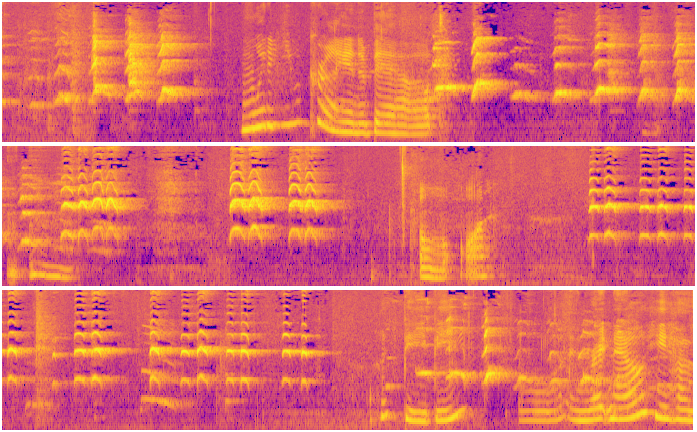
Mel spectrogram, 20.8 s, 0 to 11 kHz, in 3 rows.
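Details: Red tri Australian Shepherd puppy boy with one blue eye at Fifteen Acre Farms, Oklahoma, 16 November 2019, crying indoors; thin, sustained whines and short yips repeat in bursts, broken by a woman talking to the puppy.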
